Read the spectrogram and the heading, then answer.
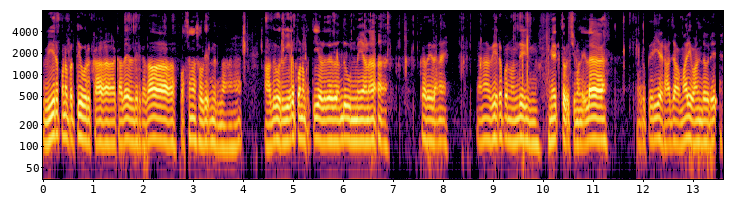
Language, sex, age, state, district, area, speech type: Tamil, male, 18-30, Tamil Nadu, Karur, rural, spontaneous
